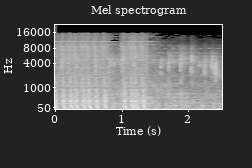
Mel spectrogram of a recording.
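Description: Rapid automatic gunfire rattles in Resident Evil: Operation Raccoon City, a tight burst of close, loud shots for about a second and a half, followed by scattered lighter impacts and clicks.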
